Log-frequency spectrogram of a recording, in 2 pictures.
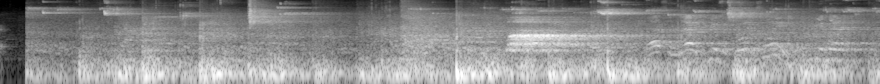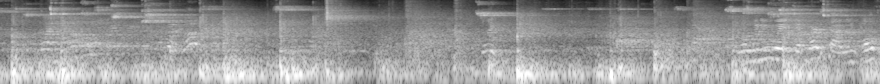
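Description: A basketball bouncing and being dribbled on a hardwood gym floor, with irregular knocks that echo in the large hall. Short high squeaks, like shoe soles on the court, come in among them.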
